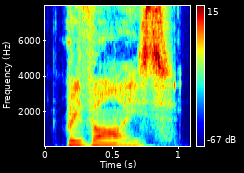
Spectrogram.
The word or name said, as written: revise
